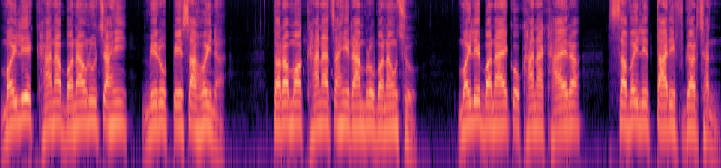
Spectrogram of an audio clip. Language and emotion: Nepali, neutral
